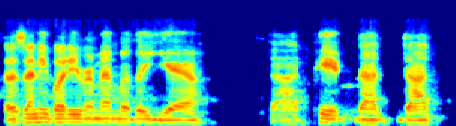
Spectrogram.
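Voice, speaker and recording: Halting man leading an online lesson. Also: medium pitch, little pitch movement. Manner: halting, hesitant, many restarts. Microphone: video call. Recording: muffled video call audio.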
